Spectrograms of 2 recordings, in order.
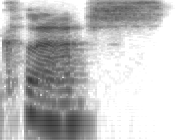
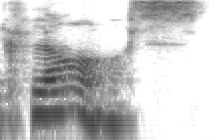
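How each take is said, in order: First: It is said with an American accent. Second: It is said with a British accent. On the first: "you learn American English and you say class" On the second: "I'm British, so I say class. It's very posh"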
